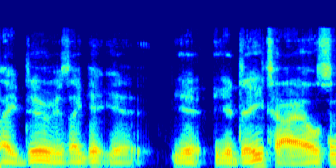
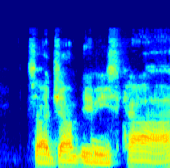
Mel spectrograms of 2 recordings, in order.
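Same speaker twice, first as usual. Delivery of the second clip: usual speaking voice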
